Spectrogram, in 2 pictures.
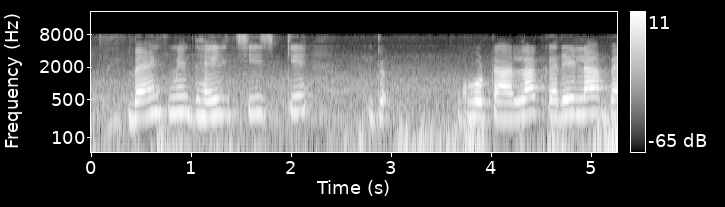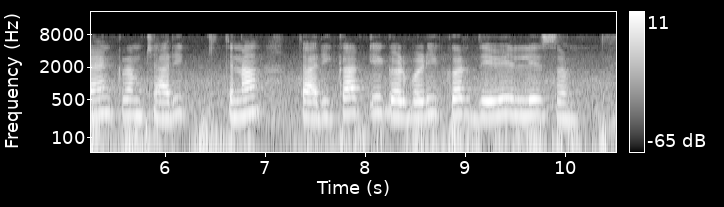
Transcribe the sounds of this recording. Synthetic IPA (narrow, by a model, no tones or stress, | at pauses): bɛ̃ːŋkmẽd̪ʱəɪlt͡ʃiːd͡ʒke | ɡʱoːʈaːlakəɾelabɛ̃ːŋkːɾəmt͡ʃaːɾikɪ̥t̪na | t̪aːɾikakeɡəɽbəɽikəɾd̪eːʋelesə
